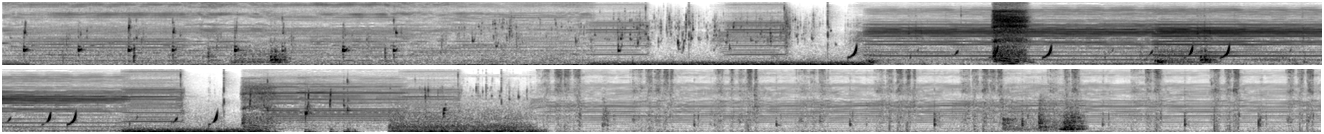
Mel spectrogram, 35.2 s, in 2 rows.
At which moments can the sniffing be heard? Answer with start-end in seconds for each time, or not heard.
13.2-13.8, 20.8-21.4.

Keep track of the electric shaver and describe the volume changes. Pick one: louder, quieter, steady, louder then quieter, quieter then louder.
louder then quieter.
